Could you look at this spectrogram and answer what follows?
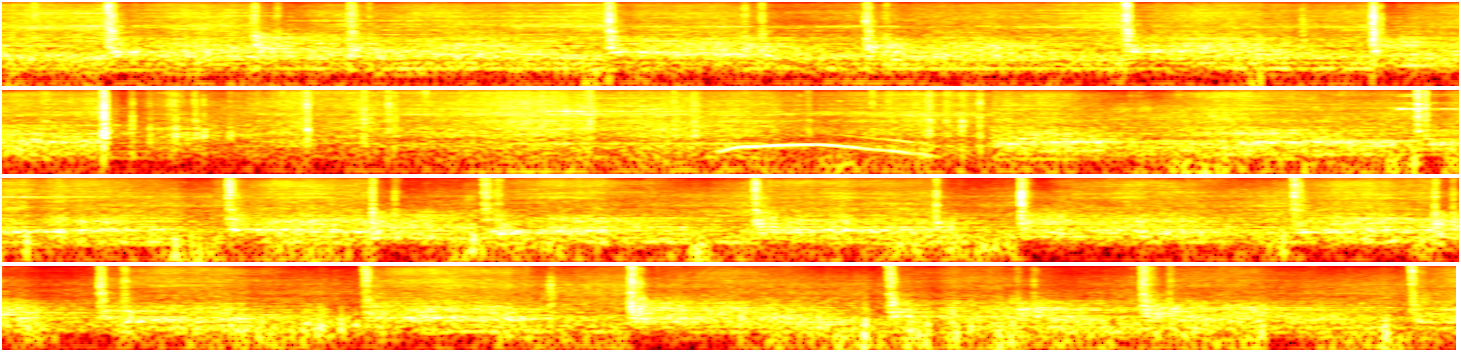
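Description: Skateboard wheels rolling on the curved rusted steel of large full-pipe rings, with repeated sharp clacks and knocks of the board against the steel.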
